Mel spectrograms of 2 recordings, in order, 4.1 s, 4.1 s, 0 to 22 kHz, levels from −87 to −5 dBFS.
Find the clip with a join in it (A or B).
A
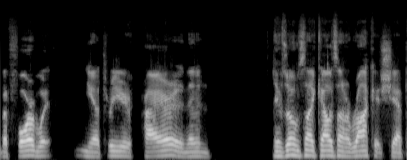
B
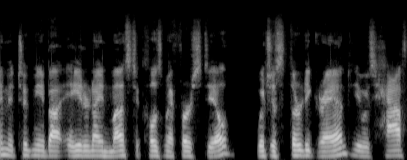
B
